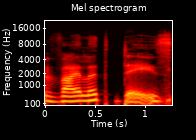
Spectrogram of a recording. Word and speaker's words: Violet Days: Is that how you say it? Violet? – Violet Days. – Yeah, Violet Days. – Yeah, as long as you don't say violent, I'm good.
